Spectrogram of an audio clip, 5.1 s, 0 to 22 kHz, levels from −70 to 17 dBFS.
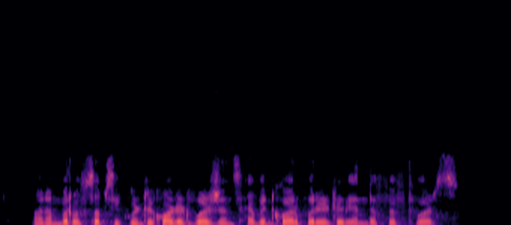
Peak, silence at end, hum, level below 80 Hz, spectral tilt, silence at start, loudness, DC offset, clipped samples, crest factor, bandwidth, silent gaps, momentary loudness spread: -2 dBFS; 0.55 s; none; -66 dBFS; -7 dB/octave; 0.35 s; -22 LUFS; under 0.1%; under 0.1%; 20 dB; 7.2 kHz; none; 8 LU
